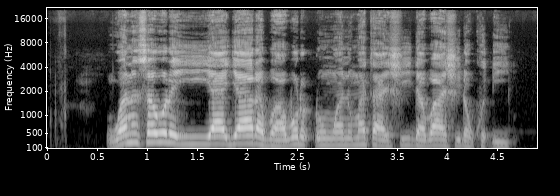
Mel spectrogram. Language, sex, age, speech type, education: Hausa, male, 15-29, read, secondary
